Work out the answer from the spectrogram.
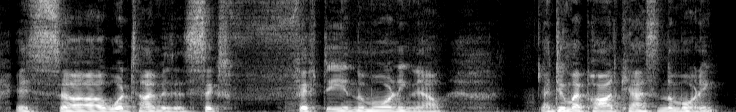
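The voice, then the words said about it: Cracking early-morning voice. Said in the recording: “My voice is cracking.”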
